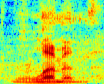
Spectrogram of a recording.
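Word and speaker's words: Lemmond: And with that, we'll get kicked off here in the top of the first with Thomas Lemon, L-E-M-M-O-N-D, but we're told it's pronounced Lemon.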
